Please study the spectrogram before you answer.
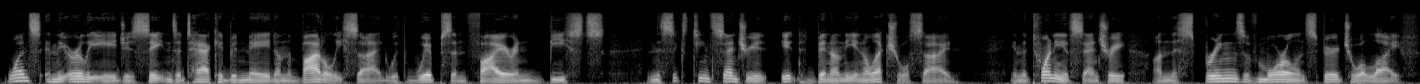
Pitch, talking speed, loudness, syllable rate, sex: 95 Hz, 180 wpm, -22 LUFS, 4.7 syllables/s, male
